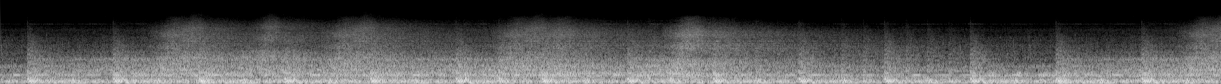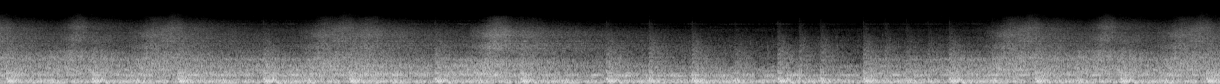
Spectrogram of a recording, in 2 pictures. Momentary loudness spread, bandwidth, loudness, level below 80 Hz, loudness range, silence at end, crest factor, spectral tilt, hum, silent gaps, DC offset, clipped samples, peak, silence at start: 3 LU; 9.2 kHz; -15 LUFS; -24 dBFS; 1 LU; 0 s; 14 dB; -8 dB/octave; none; none; under 0.1%; under 0.1%; 0 dBFS; 0 s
